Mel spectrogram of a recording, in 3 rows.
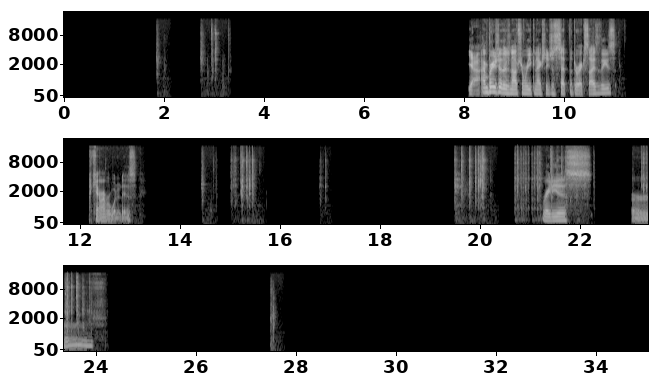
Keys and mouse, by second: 1.8 F3, 7.8 middle click, 8.4 ctrl+s, 8.5 middle click, 9.1 shift+middle click, 9.8 Tab, 10.0 middle click, 10.5 ctrl+s, 10.6 middle click, 11.2 shift+middle click, 11.8 Tab, 12.0 middle click, 13.5 click, 14.4 F3, 16.8 t, 18.2 BackSpace, 18.4 BackSpace, 18.5 BackSpace, 18.7 BackSpace, 20.6-21.1 typing, 22.4 BackSpace, 23.3 BackSpace.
